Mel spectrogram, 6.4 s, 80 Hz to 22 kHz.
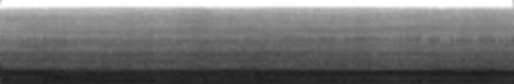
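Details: John Deere D110 mower V-twin test-running after a full rebuild with a new head gasket, done after a detached flywheel magnet was found: even, steady drone at fast throttle, no knocking, misfiring or surging. Possible valve-cover oil leak, maybe burn-off. Normal running.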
